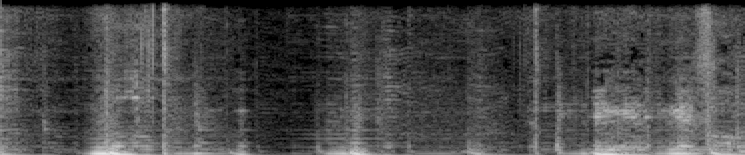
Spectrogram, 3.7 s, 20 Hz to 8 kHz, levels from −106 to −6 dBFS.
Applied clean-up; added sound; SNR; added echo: neural mask model RNNoise.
